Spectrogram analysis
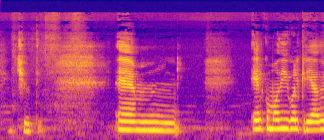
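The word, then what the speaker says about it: Ciutti: cierto en otra ocasión lo he mencionado como si futty porque claro no recordaba yo que que se pronunciaba así chuty él como digo el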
